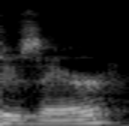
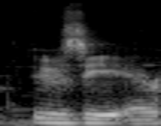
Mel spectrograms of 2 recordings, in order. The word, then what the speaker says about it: Uzair: You know, I didn't know his name was Uzair. And so for the longest time, I pronounced it Uzi Air Force One.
